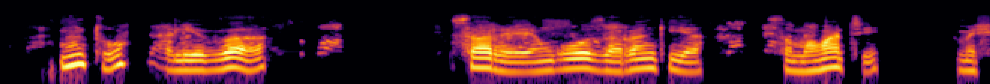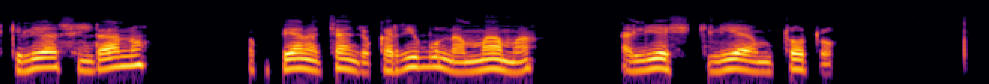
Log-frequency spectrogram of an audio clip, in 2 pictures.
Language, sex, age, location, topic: Swahili, male, 25-35, Mombasa, health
